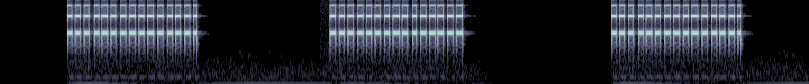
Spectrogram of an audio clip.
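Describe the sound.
A telephone ringing before a call: three bright electronic trilling rings, each lasting about a second with rapid pulsing inside it, separated by even pauses of silence.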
